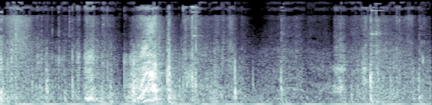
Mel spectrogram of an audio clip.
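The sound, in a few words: zipper of a portable bag being opened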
